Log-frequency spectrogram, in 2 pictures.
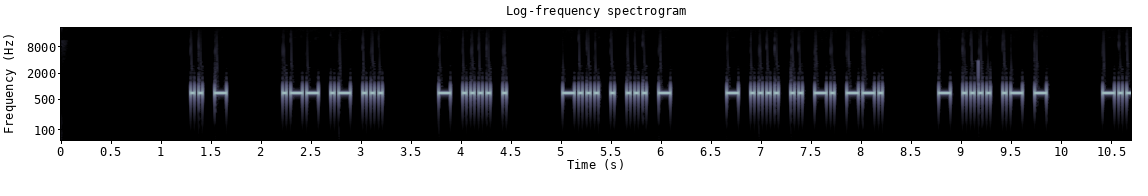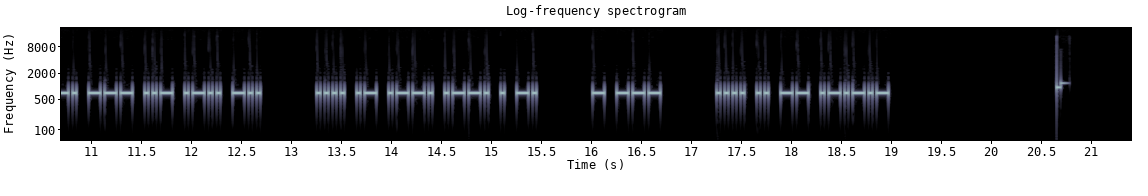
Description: Morse code, heard as a keyed tone, about 30 wpm, 700 Hz. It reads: IT WAS THE BEST THING THAT COULD HAPPEN TO HIM.
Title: 2x Word-Spacing - Sentences from Top 400 Words - 30wpm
